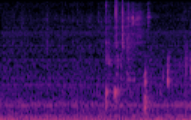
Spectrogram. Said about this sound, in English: I have to keep taking sips of water.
